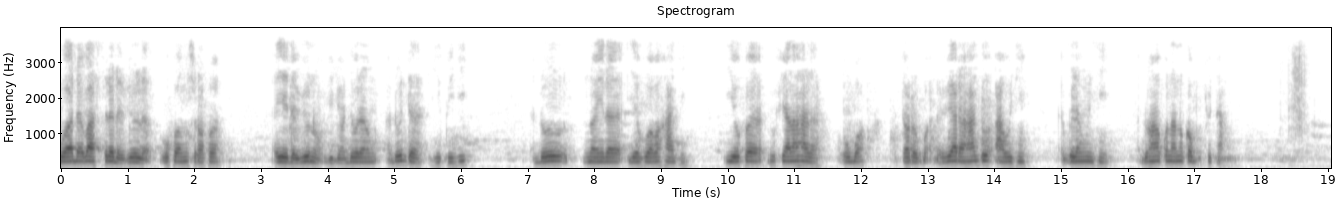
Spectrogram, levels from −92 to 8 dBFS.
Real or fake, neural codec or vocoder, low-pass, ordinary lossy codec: real; none; 3.6 kHz; MP3, 24 kbps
